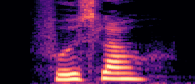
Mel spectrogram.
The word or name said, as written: FODSLAGET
